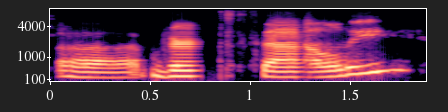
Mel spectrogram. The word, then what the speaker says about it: vermicelli: So it was pretty much vermicelli.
